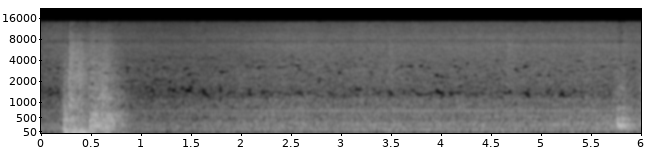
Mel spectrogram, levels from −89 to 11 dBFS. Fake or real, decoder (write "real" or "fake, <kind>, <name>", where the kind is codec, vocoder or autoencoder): real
